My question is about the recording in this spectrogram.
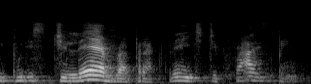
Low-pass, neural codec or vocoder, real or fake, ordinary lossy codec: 7.2 kHz; vocoder, 44.1 kHz, 128 mel bands, Pupu-Vocoder; fake; none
